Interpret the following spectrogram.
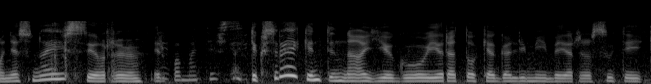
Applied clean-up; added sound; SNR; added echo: none; Car; 17 dB; none.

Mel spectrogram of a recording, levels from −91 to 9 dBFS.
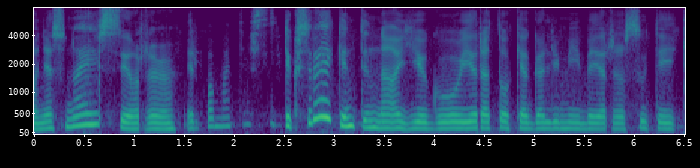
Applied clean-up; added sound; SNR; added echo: neural separator model SepFormer DNS4.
